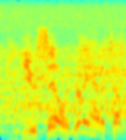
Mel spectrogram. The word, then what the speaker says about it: Musil: It was Musil until today, and we were informed that he now wants his name pronounced Musil.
